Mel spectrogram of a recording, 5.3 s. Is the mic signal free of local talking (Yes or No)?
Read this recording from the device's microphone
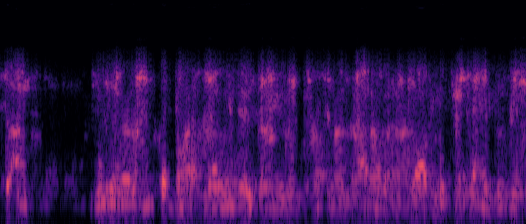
No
